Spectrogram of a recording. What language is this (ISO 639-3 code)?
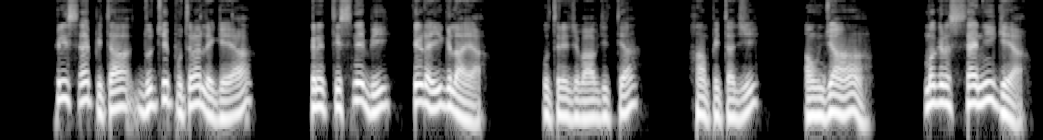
kfs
